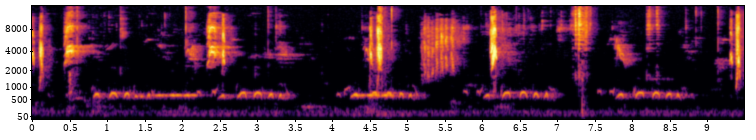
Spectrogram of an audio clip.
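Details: House sparrow giving short, sharp high chirps in scattered bursts, alongside a lower, steady pulsed cooing that runs in long phrases beneath them.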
